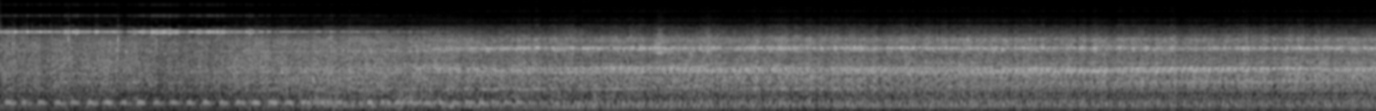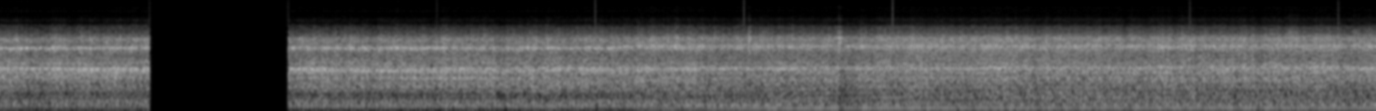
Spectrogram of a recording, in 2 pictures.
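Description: Diesel train running, heard from an open carriage window: a steady engine drone with a thin high whine over it. The sound drops out completely for about a second just past the middle.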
